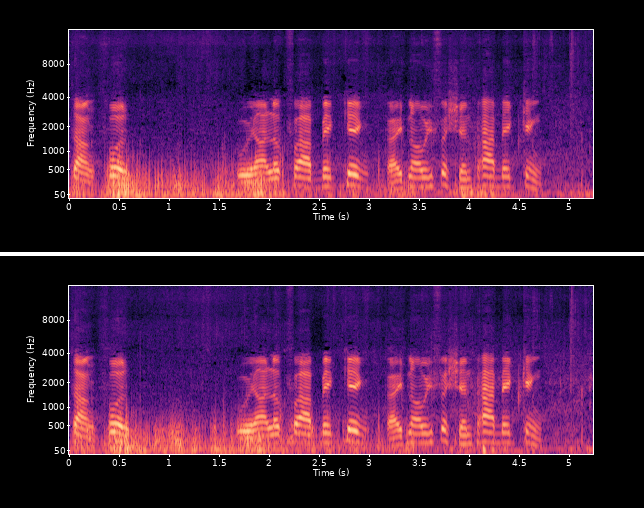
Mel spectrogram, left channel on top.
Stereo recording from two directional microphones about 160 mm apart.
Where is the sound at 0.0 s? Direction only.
Centre (ahead or behind).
